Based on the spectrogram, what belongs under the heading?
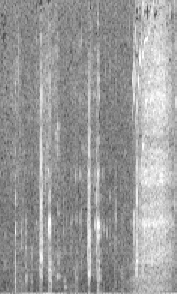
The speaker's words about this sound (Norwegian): hører du smattinga? Den er til deg.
